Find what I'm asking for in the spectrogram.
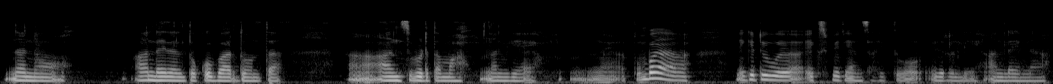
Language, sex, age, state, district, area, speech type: Kannada, female, 45-60, Karnataka, Mysore, urban, spontaneous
